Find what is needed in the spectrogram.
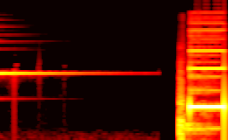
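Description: A single bell-like notification ding from a subscribe-button animation, fading out over most of a second. Near the end a click and then a loud, steady test-tone beep start with a TV colour-bars glitch transition.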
